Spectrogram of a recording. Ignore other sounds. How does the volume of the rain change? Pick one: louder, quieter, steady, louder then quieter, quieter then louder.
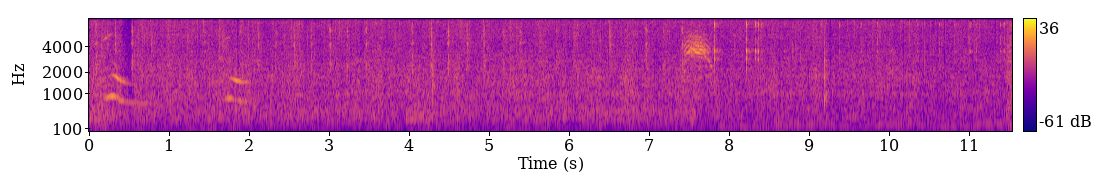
steady.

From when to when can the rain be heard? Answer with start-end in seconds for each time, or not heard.
0.0-11.5.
